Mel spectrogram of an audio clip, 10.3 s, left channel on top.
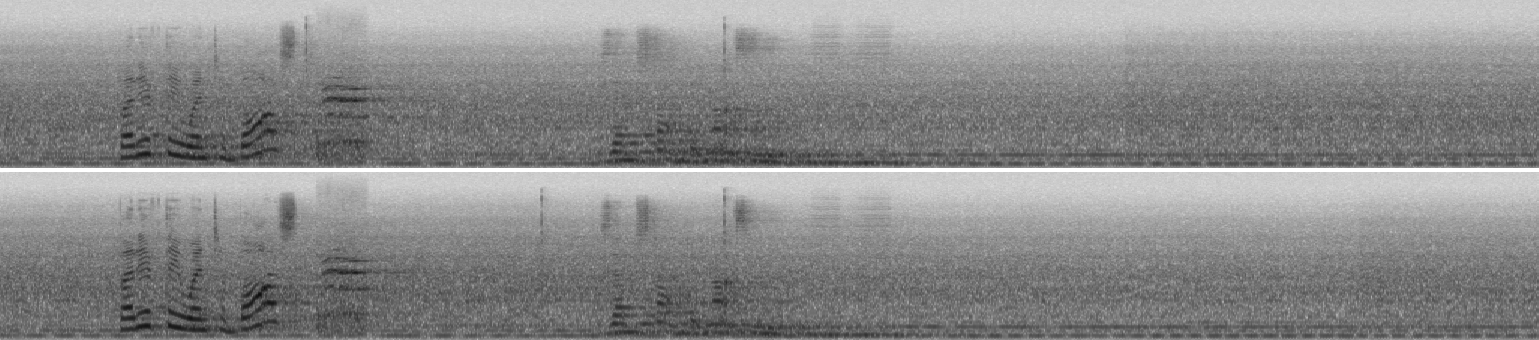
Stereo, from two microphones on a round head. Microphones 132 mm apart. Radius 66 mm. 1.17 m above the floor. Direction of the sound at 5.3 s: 10° right (ahead or behind).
